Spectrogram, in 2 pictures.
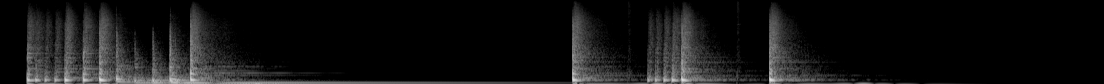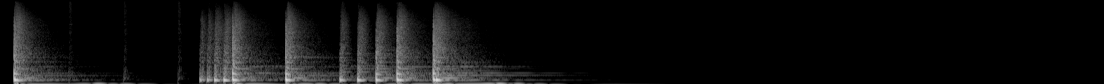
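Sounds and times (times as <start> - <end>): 
raw drums: 0.3 - 4.8, 5.8 - 8.7, 11.2 - 16.5.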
